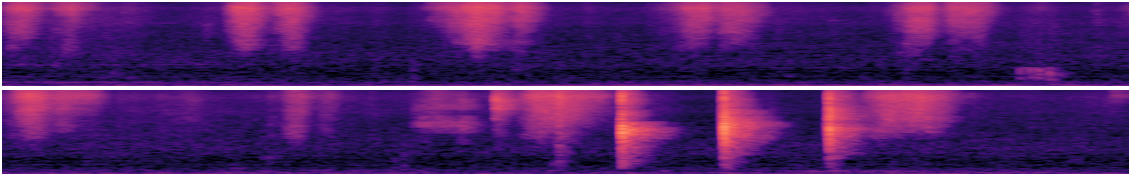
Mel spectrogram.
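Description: Hands massaging a back: a soft swish of palms sliding over skin about once a second, then three sharp slaps on the back about half a second apart near the end.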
